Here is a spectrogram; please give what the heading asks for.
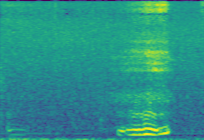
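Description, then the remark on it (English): A dog snoring softly, one rumbling inhaled snore near the end following a faint earlier breath, with quiet room noise in between and no one talking. “This is the dog. This is Teddy right here. Listen how quiet he is.”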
